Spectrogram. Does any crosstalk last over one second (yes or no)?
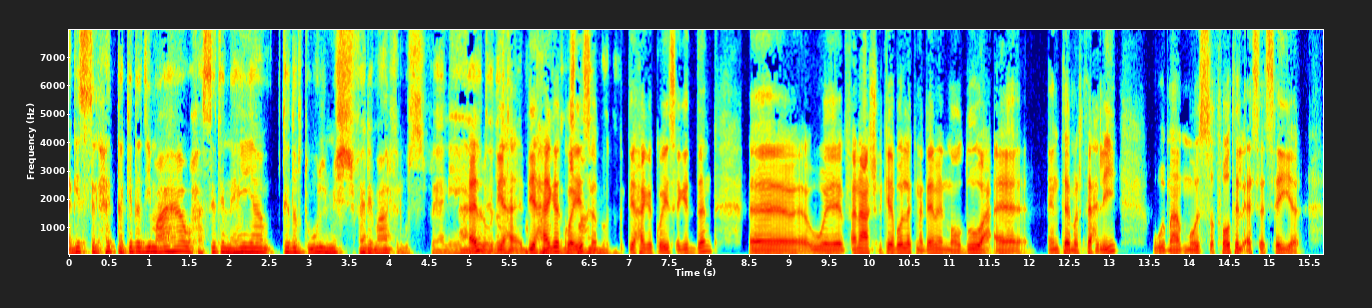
yes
